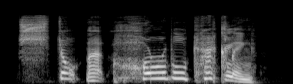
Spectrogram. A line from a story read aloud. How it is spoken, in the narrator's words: shouted Moomin Troll, when he saw that she was smaller than he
